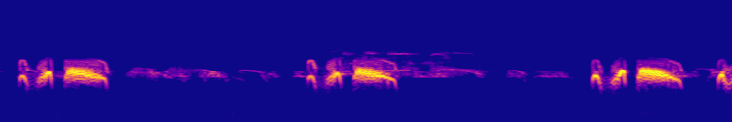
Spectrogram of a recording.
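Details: Spotted dove decoy calling to provoke rival birds: repeated low coo phrases about every three seconds, each with short clipped notes and a long husky middle coo, soft murmuring coos filling the pauses.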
